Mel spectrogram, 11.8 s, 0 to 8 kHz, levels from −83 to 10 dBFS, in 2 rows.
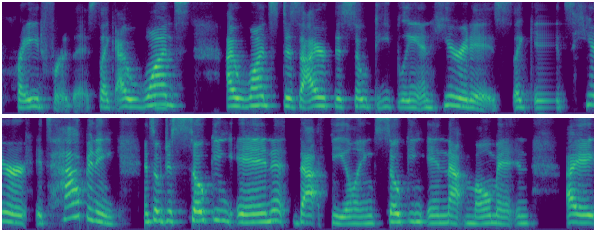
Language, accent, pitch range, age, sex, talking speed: English, American, 200-250 Hz, 20-39, female, 165 wpm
